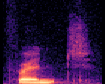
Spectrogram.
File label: "French", English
